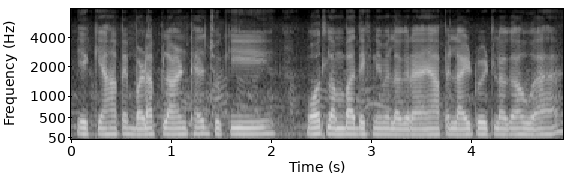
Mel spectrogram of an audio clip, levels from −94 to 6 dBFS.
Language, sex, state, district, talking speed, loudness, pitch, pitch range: Hindi, male, Chandigarh, Chandigarh, 255 wpm, -17 LUFS, 135 Hz, 130-135 Hz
